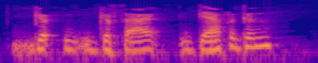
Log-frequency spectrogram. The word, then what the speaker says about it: Gaffigan: Dennis Habert, Jim, is it pronounced Gaffigan? I don't know how you pronounce his name. I see it all the time. – Yep. – Okay, so I got it right.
